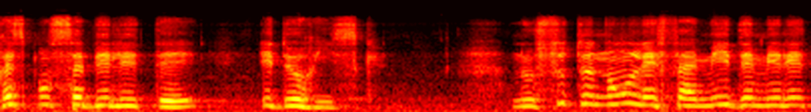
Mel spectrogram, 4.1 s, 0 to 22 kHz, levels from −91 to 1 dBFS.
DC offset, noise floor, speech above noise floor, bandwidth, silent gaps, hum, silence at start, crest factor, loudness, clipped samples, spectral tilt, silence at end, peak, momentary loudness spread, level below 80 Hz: under 0.1%; -50 dBFS; 22 dB; 12.5 kHz; none; none; 0 s; 18 dB; -27 LUFS; under 0.1%; -3 dB/octave; 0 s; -10 dBFS; 12 LU; -58 dBFS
